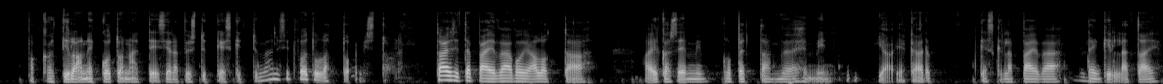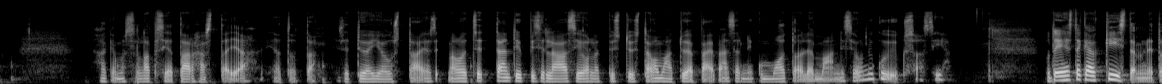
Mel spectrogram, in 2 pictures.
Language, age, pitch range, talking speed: Finnish, 30-49, 120-140 Hz, 165 wpm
